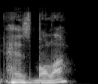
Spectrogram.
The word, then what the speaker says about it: Hezbollah: As we've learned how to say it, Hezbollah.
